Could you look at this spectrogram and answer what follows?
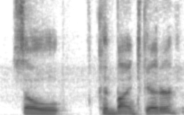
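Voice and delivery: normal talking voice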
